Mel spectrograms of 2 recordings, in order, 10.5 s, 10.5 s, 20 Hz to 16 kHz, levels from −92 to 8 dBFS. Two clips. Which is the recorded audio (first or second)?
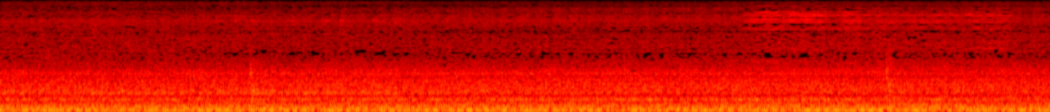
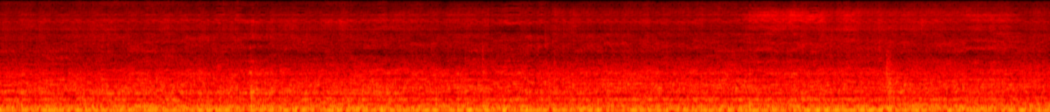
first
